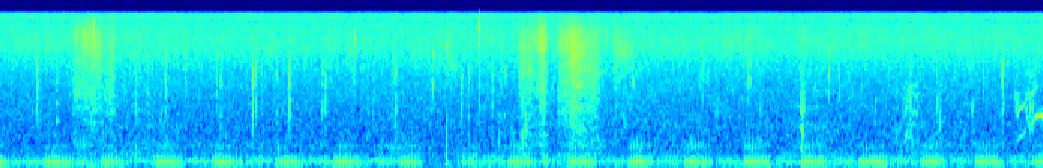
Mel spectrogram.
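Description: A hand rubs through a cat's fur with soft rustling.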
